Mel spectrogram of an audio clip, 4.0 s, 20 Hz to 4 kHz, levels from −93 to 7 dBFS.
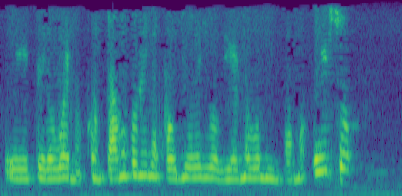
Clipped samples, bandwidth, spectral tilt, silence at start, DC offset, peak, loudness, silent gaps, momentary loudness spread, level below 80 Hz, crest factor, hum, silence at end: under 0.1%; 3.9 kHz; -10 dB/octave; 0.05 s; under 0.1%; 0 dBFS; -16 LUFS; none; 5 LU; -48 dBFS; 16 dB; none; 0.45 s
